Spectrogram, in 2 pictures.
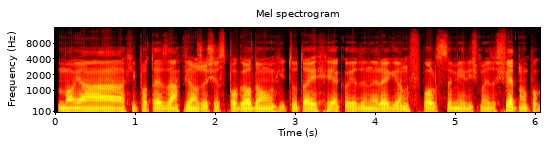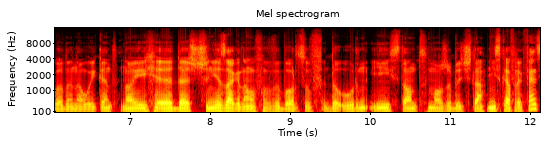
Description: próbował wyjaśnić specjalista marketingu politycznego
